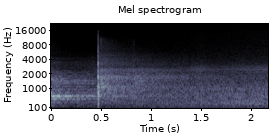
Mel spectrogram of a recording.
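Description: A single sharp click or knock about half a second in, then faint steady room noise.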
